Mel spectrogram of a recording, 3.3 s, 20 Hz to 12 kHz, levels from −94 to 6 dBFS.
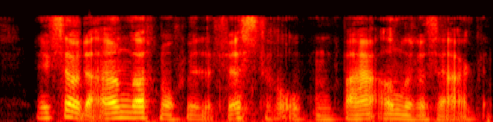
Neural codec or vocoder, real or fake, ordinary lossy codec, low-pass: codec, 16 kHz, 4.8 kbps, FACodec; fake; AAC, 48 kbps; 7.2 kHz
